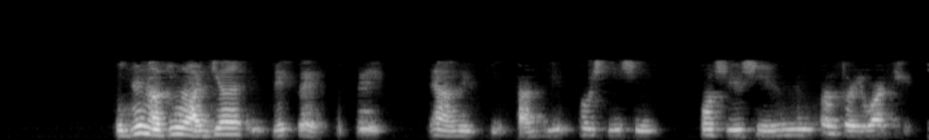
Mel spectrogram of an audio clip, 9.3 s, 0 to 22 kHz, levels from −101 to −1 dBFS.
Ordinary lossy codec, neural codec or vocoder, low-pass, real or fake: MP3, 24 kbps; codec, 24 kHz, 0.9 kbps, WavTokenizer, medium music audio release; 3.6 kHz; fake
